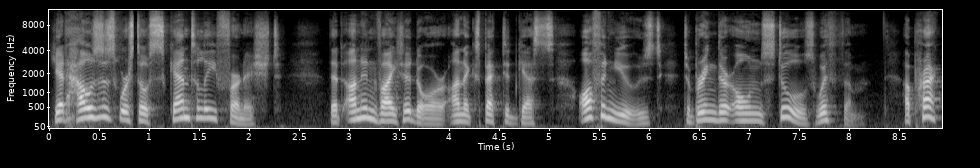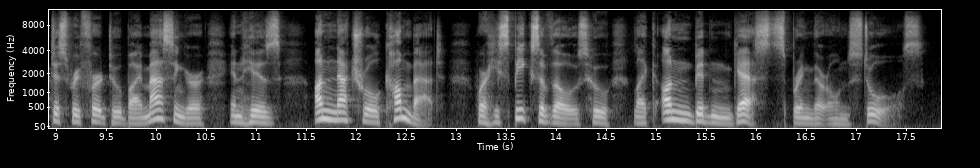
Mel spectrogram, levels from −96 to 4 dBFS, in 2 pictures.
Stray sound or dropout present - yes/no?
yes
